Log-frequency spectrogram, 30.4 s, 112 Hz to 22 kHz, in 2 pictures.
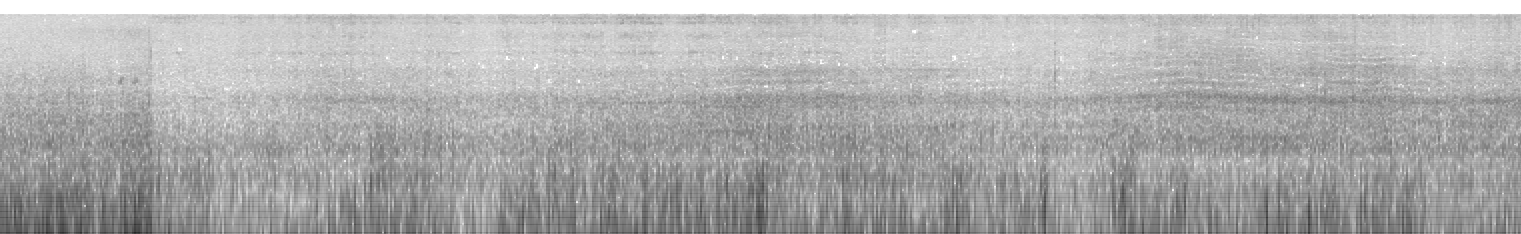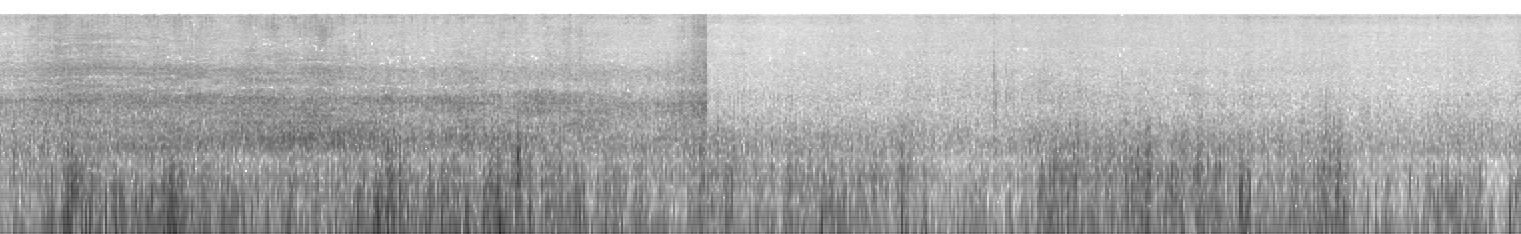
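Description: Wind buffeting a phone microphone while riding a bicycle over pavement, with tyre rumble and irregular small knocks from the ride. A brighter hiss swells in the middle and cuts off suddenly about 22 seconds in.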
